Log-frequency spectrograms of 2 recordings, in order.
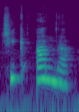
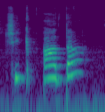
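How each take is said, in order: First: The middle consonant is an n sound. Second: The middle consonant is a d sound. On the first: This is the Nakota dialect form. "in Dakota it's" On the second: This is the Dakota dialect form. "in Dakota it's"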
